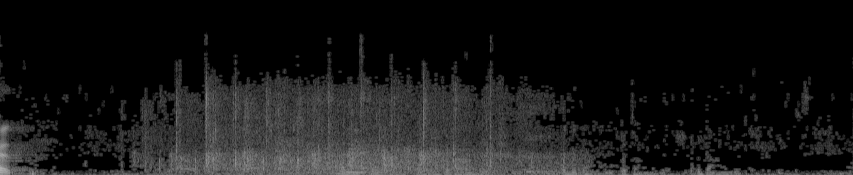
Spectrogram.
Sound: applause

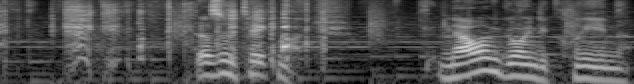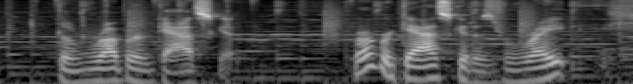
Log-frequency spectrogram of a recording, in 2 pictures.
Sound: squeaky cleaning sound

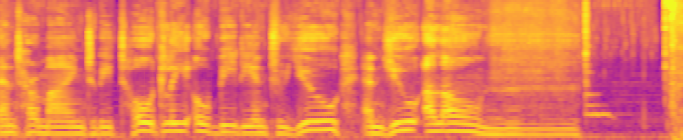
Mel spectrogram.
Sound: buzzing

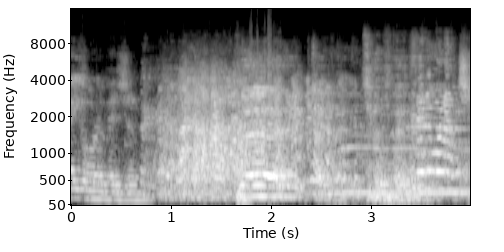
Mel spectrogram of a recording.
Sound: crowd laughs and boos

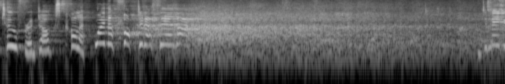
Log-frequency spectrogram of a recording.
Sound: audience laughs

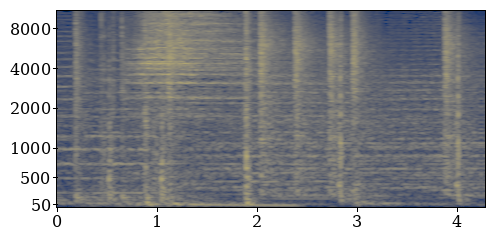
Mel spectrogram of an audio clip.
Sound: car doors opening and closing

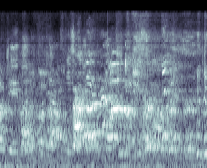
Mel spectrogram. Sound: dogs bark

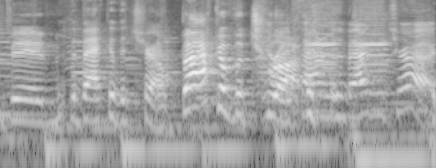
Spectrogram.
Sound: truck honks

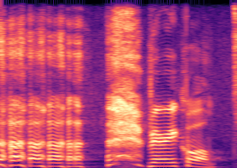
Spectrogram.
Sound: laughter

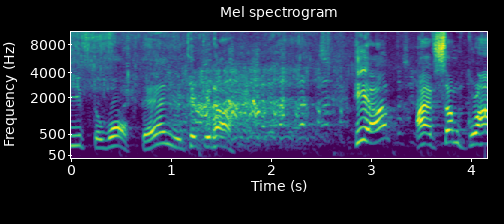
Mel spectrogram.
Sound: laughter; crowd

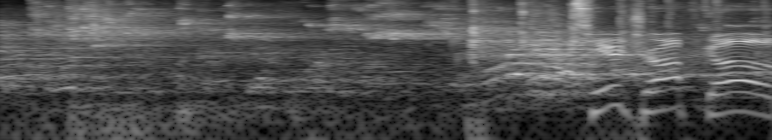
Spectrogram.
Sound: sneakers squeaking

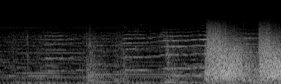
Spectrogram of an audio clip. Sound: gunshots

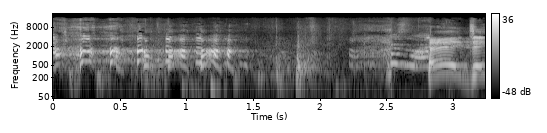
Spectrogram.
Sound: parents laughing

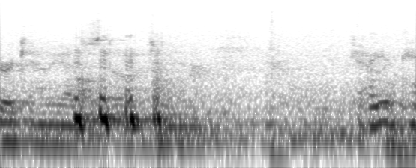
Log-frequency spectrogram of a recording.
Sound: laughing

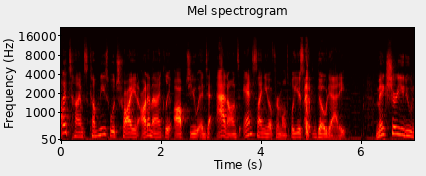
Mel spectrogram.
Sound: cough

